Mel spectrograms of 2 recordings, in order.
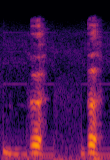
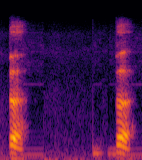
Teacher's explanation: with the B sound, okay, we're also going to create a vibration here, b, b, okay, and our lips come together, b, b, okay, and the sound stops almost immediately.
